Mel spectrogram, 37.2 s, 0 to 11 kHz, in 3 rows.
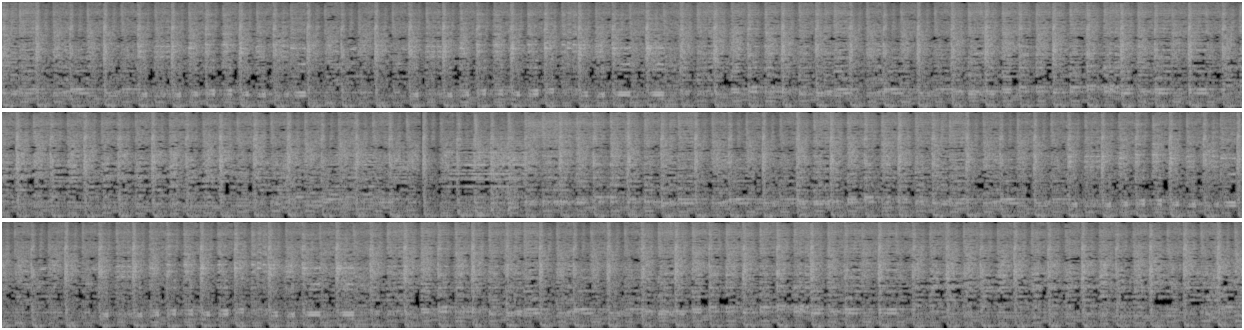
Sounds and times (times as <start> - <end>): Exciting music: 0.0 - 37.2
Soundtrack music: 0.0 - 37.2.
